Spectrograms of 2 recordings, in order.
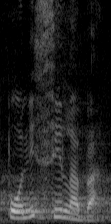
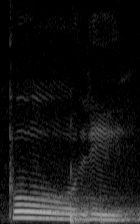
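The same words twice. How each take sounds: First: Said in the usual way. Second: Syllable by syllable. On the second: Shown as a demonstration. Teacher shows pupils the term, "Polissílaba" syllable by syllable. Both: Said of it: "Ó, quatro sílabas".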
